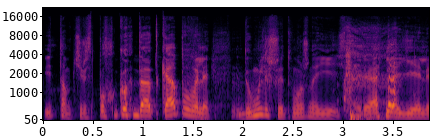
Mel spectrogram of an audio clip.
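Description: A man speaks at a fairly quick pace with very wide pitch swings, in a dry, close sound with no echo. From Russia, Saint Petersburg. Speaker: theatre director. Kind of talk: casual chat.

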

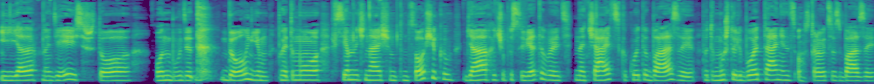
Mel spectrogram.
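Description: A woman of medium pitch speaks at a very slow pace in a monotone, flat intonation. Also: big swings in loudness. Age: 20s. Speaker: fitness trainer and dance practitioner. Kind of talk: recorded testimony.

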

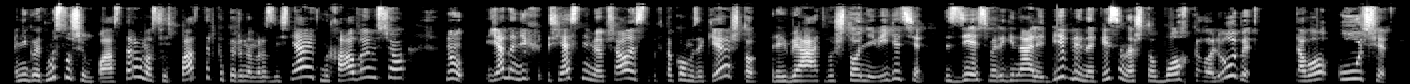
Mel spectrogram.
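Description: A woman speaks at a moderate pace with a high pitch and very wide pitch swings. The sound is dry and close with no echo, over a quiet background. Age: 20s. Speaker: blogger. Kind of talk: casual chat.

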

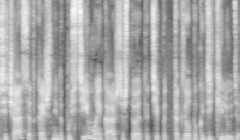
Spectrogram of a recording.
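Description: Speaking at a very fast pace, a woman uses a very deep, low pitch with ordinary pitch variation on a very clean recording with a silent background. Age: 20s. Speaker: former TV presenter and podcaster. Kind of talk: casual interview chat.

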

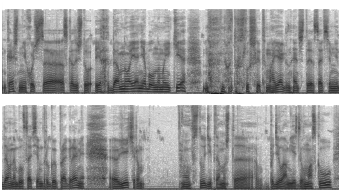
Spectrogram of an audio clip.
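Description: With noticeable background noise behind him, a man with a very deep, low pitch speaks at a moderate pace, his intonation lively and his loudness very even. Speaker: radio host. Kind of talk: live radio call-in show. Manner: animated.

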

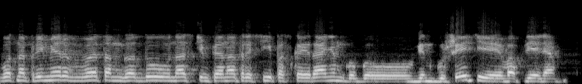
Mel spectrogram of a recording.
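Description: With an unremarkable speaking voice, a man talks at a moderate pace in a fairly high pitch, his intonation fairly even and his loudness very even. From Yakutia, Russia (rural village). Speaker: skyrunner. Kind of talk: interview.

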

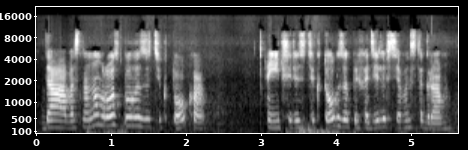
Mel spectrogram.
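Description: A woman talks at a very even loudness over noticeable background noise. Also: moderate pace. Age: 20s. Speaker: English teacher and language school founder. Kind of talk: podcast interview. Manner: halting.

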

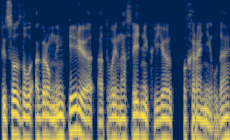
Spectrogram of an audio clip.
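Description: A man's very deep, low voice at a fairly quick pace with fairly even intonation, dry and close with no echo, on a very clean recording with a silent background. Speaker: podcast host. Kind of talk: interview conversation. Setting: studio.

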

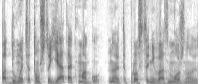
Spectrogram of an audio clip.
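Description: A man with an unremarkable speaking voice, fairly quick in pace with ordinary pitch variation, on a very clean recording over a silent background. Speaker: film director. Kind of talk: casual interview chat.

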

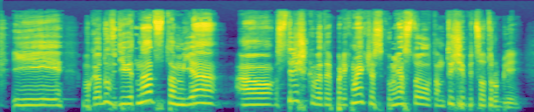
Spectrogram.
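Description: In a very clean recording with a silent background, a man speaks with a bright, sharp tone in a dry, close sound with no echo. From rural Russia. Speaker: entrepreneur, barbershop founder. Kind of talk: personal storytelling talk. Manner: casual, many fillers.

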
